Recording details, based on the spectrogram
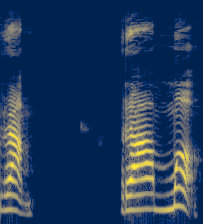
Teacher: એવી જ રીતે બીજું ઉદાહરણ છે રામ રામ મ અ એ અંતે જે સ્વર આવે છે એ સ્વર અ નો લોપ એટલે આપણે રામ એવું બોલીએ છીએ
